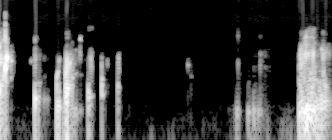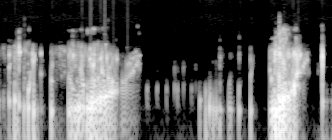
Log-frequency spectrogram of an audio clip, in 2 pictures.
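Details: Irregular bursts of low gurgling and sloshing with quiet gaps after drinking a can of Red Bull energy drink, which made the person gassy; stomach gurgling (borborygmi), with burping also in the recording.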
